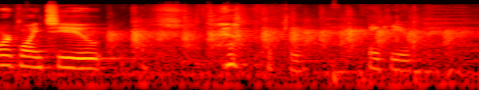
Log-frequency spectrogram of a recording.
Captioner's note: applause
